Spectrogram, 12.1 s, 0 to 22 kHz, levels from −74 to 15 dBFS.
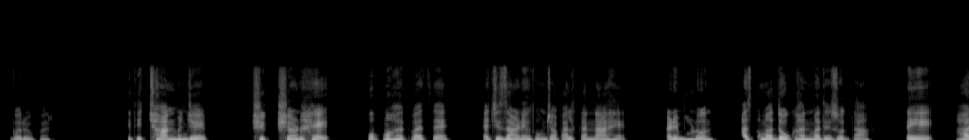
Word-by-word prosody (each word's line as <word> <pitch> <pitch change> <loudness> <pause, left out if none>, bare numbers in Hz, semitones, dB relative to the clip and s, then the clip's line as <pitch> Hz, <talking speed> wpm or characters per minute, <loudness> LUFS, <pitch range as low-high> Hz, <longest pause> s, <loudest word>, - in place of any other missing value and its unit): बरोबर. 140 -6 -5 1.0
किती 255 +5 -2
छान! 205 -4 +4
म्हणजे, 200 +6 +3 0.6
शिक्षण 250 +4 0
हे 255 -1 +3 0.5
खूप 280 -2 -5
महत्वाचं 200 -4 +1
आहे, 180 +2 0 0.5
याची 180 +5 +1
जाणीव 190 -2 +3
तुमच्या 190 -2 -1
पालकांना 155 -3 -2
आहे. 150 0 -2 0.6
आणि 175 +2 +4
म्हणून, 175 +1 +1 0.4
आज 210 - +3
तुम्हा 225 0 +5
दोघांमध्ये 210 +2 +3
सुद्धा, 185 -4 -4 0.5
ते 200 -1 +4 0.4
हा 195 +1 +4
195 Hz, 110 wpm, -24 LUFS, 175-220 Hz, 1.0 s, तुम्हा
